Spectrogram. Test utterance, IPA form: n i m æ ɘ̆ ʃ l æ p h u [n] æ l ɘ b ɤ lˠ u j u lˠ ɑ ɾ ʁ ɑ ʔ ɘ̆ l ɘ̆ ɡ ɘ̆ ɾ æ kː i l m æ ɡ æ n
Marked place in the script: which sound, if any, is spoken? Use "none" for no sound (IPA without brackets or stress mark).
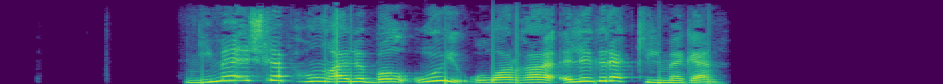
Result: ɴ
